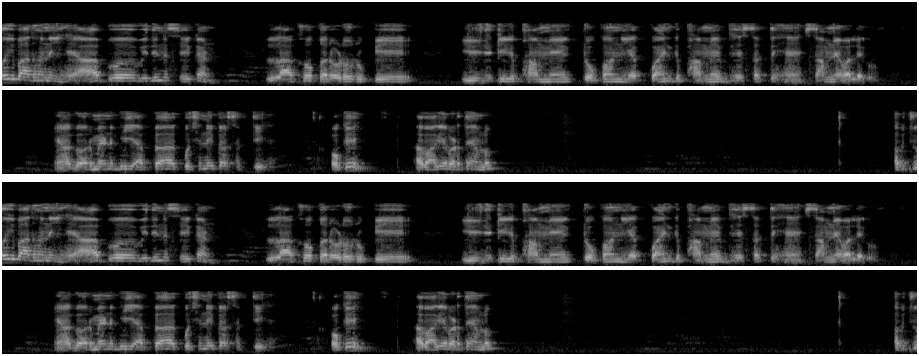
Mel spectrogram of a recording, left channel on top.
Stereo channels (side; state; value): both; identical; correlation 1.00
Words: बाधा नहीं है, आप विद इन सेकंड लाखों करोड़ों रुपए यूएसडीटी के फॉर्म में, टोकन या कॉइन के फॉर्म में भेज सकते हैं सामने वाले को। यहाँ गवर्नमेंट भी आपका कुछ नहीं कर सकती है। ओके, अब आगे बढ़ते हैं हम लोग। अब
